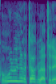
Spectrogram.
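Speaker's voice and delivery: imitating Doctor Carroll. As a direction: rattle it off high and quick. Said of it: "he's like".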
